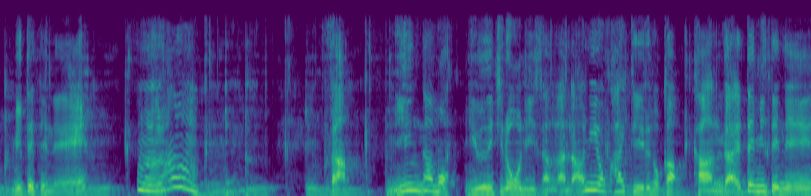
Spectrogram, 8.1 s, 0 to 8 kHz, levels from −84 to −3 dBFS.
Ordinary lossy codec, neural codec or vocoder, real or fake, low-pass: none; codec, 16 kHz, 4.8 kbps, FACodec; fake; 7.2 kHz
